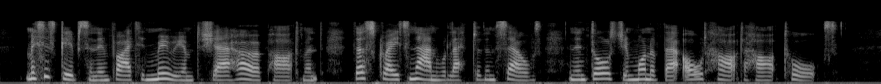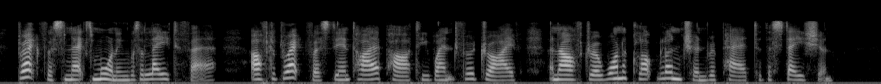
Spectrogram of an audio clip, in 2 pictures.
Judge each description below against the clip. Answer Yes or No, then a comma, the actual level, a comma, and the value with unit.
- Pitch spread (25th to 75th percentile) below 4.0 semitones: Yes, average, 3.4 semitones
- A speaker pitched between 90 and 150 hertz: No, high, 215 Hz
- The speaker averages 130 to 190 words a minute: Yes, average, 185 wpm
